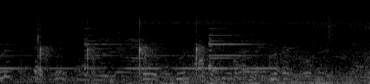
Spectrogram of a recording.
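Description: Bells ringing at a literature festival panel session to signal the session's end, with several bright, clear chimes struck at intervals over a murmuring audience and background talk.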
